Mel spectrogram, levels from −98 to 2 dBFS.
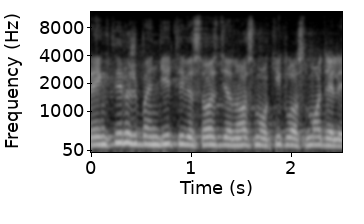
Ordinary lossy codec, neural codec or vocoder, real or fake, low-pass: Opus, 64 kbps; none; real; 10.8 kHz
